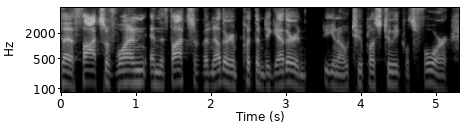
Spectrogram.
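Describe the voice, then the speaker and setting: In a dry, close sound with no echo and a quiet background, a man speaks with an enthusiastic tone at a medium pitch and a moderate pace. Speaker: patient advisory board chair with Parkinson's. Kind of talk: presentation talk. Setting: virtual online event.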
